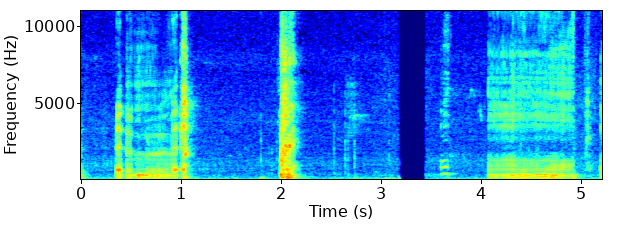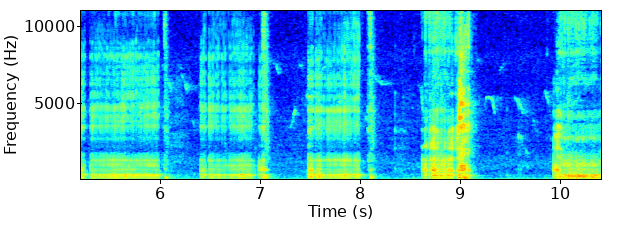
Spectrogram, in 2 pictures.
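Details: Mutley, a pet dog at Bredagh, Carrigallen, County Leitrim, coughs badly while trying to sing on 27 August 2016: hacking coughs, then a run of raspy, harsh howl-like phrases with short pauses and further sharp coughs.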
